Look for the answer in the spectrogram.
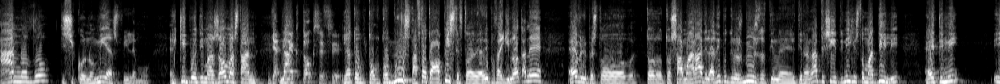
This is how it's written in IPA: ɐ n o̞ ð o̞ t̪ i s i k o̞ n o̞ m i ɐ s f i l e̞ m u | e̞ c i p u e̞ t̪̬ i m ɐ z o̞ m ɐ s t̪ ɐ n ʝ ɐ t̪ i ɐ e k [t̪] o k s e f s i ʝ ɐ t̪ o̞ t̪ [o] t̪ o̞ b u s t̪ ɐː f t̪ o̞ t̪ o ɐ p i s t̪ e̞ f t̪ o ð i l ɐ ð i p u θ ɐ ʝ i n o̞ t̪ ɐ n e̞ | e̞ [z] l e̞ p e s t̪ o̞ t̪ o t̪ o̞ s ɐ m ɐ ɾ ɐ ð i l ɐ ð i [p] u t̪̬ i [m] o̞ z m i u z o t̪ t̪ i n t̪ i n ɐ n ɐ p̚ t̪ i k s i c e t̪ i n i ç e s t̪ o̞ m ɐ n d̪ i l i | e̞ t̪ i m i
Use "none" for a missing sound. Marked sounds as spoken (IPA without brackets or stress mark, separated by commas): t̪, o, v, p, n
